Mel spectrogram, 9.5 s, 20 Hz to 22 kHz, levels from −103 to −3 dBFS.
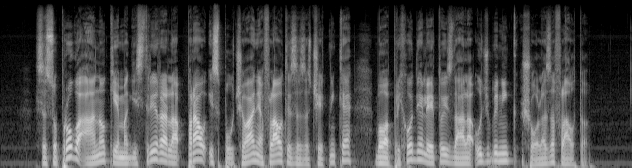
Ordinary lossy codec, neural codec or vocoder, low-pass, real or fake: none; none; 19.8 kHz; real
